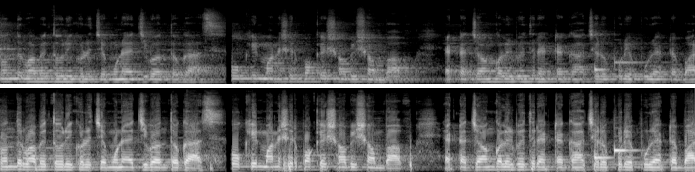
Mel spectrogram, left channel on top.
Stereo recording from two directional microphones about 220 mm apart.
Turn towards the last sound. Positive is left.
turn(degrees=-40)  # may be behind; listen again after turning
